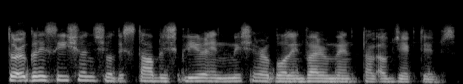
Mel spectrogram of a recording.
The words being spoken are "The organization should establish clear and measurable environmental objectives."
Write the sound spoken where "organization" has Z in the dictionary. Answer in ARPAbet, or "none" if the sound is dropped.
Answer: S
